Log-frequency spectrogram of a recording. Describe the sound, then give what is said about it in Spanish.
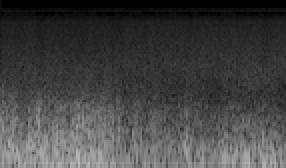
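Deep, continuous rumbling thunder of an approaching storm under an overcast sky, a steady heavy roll without sharp cracks, mixed with a broad hiss like rain or wind. “El cielo está encapotado y la bruma cubre las montañas que rodean la ciudad. Amenaza tormenta.”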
